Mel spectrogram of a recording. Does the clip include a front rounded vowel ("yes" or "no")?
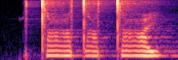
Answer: no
